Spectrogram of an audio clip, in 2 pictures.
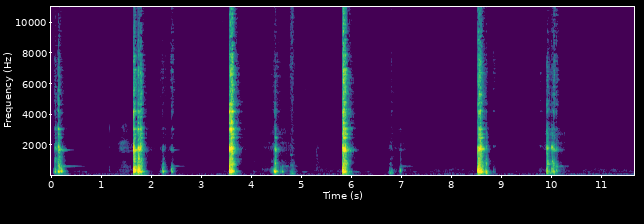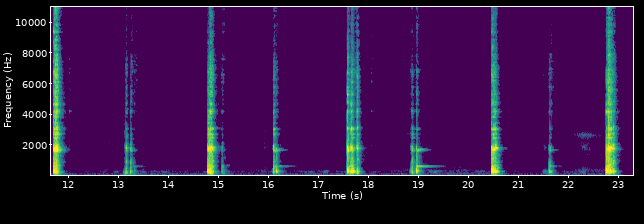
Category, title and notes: Sound effects > Objects / House appliances
A cookie jar opening and closing.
